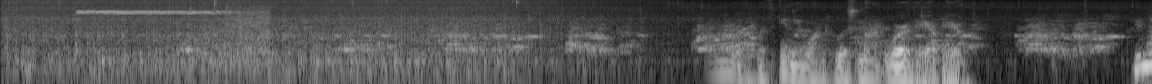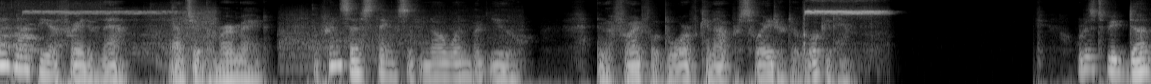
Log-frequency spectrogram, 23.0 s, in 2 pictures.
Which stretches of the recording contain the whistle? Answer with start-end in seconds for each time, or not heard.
0.7-2.8, 11.7-13.7, 19.5-20.4.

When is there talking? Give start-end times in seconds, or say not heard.
7.0-9.7, 11.3-20.1, 21.9-22.9.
